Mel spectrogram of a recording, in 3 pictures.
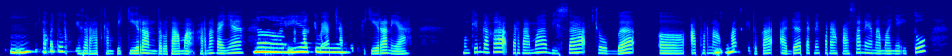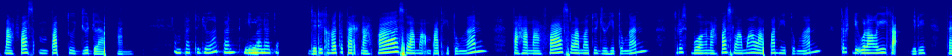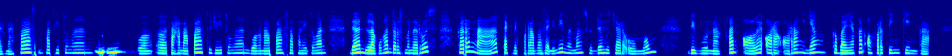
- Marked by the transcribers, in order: distorted speech; tapping; other background noise; in English: "overthinking"
- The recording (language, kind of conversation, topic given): Indonesian, advice, Bagaimana saya bisa merasa tenang dan tidak bersalah saat mengambil waktu untuk bersantai dan beristirahat?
